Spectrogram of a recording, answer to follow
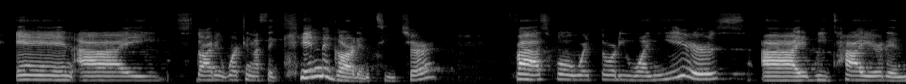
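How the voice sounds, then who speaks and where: Speaking with an American accent in a plain, everyday voice, a woman uses medium pitch, ordinary pitch variation and a fairly slow pace. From Venezuela, then New York from childhood. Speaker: school principal and foundation founder. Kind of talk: interview.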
